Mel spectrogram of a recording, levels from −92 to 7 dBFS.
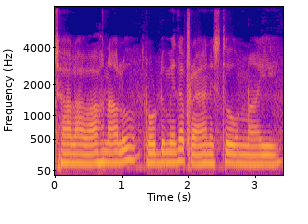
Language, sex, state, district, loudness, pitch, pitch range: Telugu, male, Telangana, Hyderabad, -16 LUFS, 140 Hz, 135-145 Hz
